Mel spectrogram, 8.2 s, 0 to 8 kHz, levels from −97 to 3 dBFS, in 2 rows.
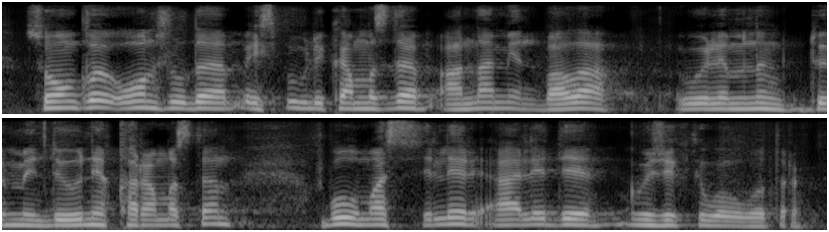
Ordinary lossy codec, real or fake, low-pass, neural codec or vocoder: none; fake; 7.2 kHz; codec, 16 kHz, 2 kbps, X-Codec, WavLM features, trained on Multilingual LibriSpeech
